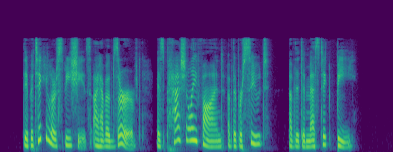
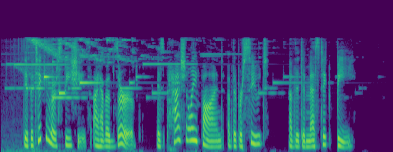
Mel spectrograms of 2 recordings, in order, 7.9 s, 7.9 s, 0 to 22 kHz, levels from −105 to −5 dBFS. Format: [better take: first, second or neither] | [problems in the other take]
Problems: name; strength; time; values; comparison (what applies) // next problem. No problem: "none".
first | noise reduction (classical method spectral subtraction)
